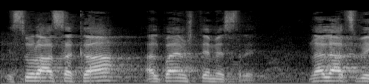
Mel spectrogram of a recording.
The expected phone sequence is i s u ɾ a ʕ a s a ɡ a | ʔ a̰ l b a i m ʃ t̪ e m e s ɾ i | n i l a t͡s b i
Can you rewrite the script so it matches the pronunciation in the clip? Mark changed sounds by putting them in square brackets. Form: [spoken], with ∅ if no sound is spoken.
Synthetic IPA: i s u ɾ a ʕ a s a [k] a | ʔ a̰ l [p] a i m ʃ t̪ e m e s ɾ [e] | n [a] l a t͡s b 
